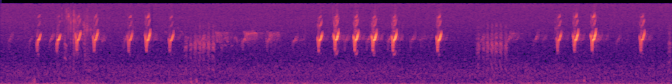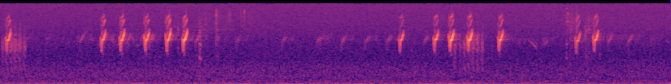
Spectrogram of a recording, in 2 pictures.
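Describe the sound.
Bird song: many rapid bursts of high, thin chirps repeating in phrases over constant background hiss, with no people talking.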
